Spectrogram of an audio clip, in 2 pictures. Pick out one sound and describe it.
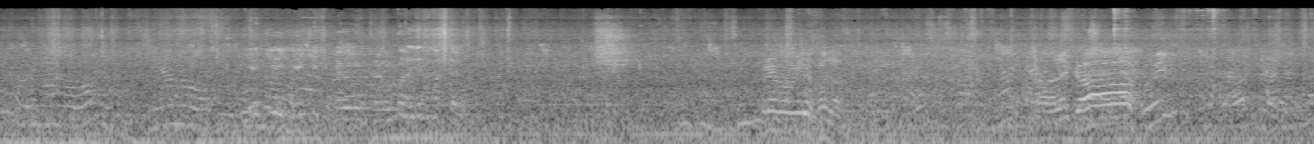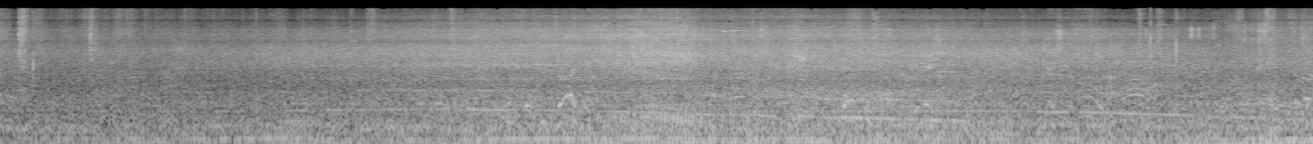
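Traffic hums steadily along a busy street.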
